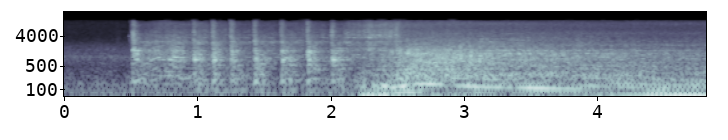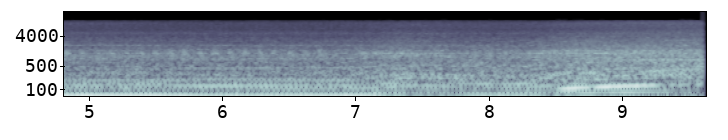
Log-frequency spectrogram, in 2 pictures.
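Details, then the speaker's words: 1991 Chrysler LeBaron convertible, fuel-injected, cold start after nearly 7 months sitting through a Minnesota winter, new battery: about two seconds of sluggish, uneven cranking before catching into steady idle; owner thought battery sounded low; starter later replaced. "and i thought that new battery sounded a little bit low though i wasn't too happy with that and it went or then it finally went"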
